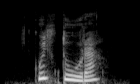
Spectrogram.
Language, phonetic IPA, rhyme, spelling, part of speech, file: Russian, [kʊlʲˈturə], -urə, культура, noun, Ru-культура.ogg
- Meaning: 1. culture 2. culture, cultivation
